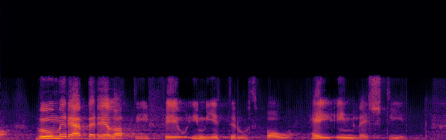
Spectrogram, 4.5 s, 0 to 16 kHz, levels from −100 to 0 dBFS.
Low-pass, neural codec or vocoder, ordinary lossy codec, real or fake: 7.2 kHz; codec, 16 kHz, 4 kbps, X-Codec, HuBERT features, trained on general audio; none; fake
